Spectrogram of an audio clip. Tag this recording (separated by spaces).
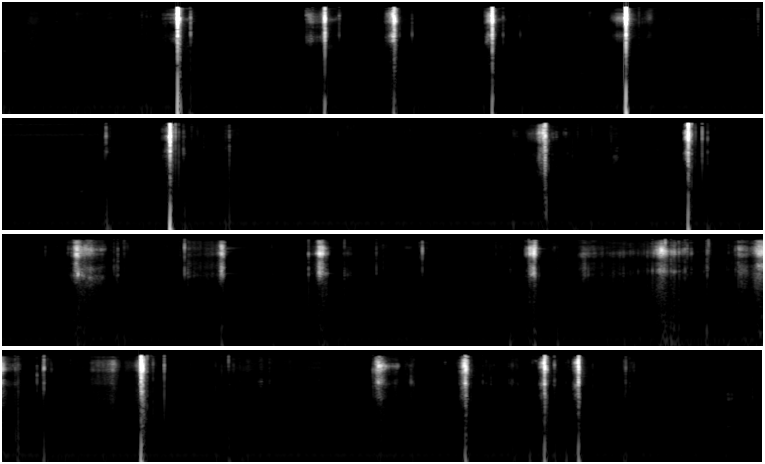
Click Light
